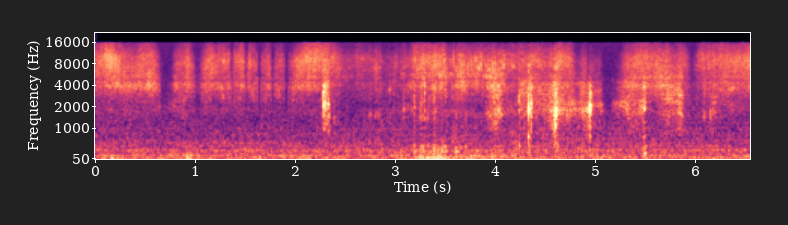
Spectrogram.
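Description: A full, medium-sized printed plastic sunflower seed bag is rubbed with the fingertips of the whole hand. This gives a steady, bright crinkling scrape broken by several sharper crackles.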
